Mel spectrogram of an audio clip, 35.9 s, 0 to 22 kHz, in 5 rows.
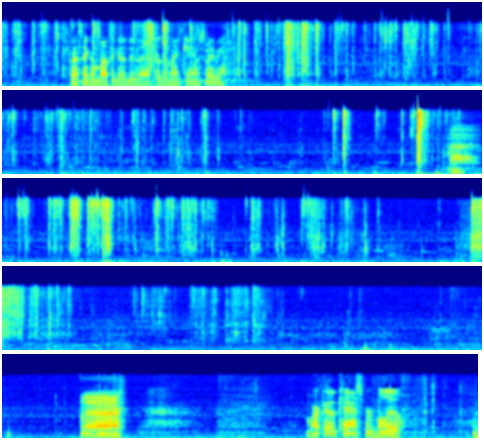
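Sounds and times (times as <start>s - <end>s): shrink-wrap crinkling and tearing: 0.0s - 10.8s, 12.0s - 20.1s, 21.3s - 22.8s, 23.6s - 25.8s.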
